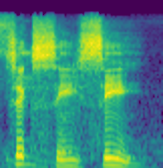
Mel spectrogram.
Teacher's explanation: the final C will take the stress.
